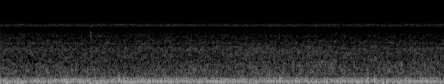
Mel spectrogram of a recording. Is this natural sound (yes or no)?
no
